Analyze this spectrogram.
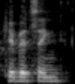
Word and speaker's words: kibitzing: What what I love is you said yeah kibbiting did it said it perfectly.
